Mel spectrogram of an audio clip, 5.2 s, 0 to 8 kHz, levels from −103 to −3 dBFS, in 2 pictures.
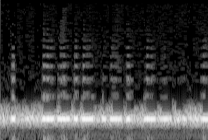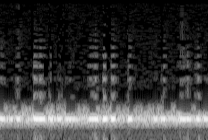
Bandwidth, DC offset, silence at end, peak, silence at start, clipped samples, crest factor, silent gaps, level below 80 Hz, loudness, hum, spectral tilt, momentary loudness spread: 2 kHz; under 0.1%; 0 s; -4 dBFS; 0 s; under 0.1%; 10 dB; none; -58 dBFS; -15 LUFS; none; -10.5 dB/octave; 6 LU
